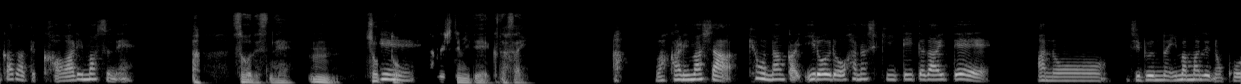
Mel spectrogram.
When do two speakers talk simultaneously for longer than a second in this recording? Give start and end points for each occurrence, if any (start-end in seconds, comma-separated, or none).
none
